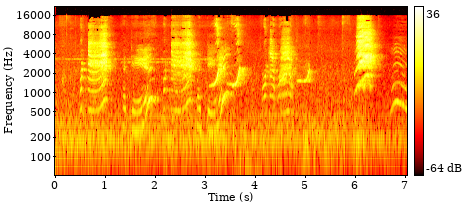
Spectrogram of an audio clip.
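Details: Busy run of parrot chatter, many brief arching and upswept syllables in quick succession, broken by a loud raspy burst near the end; a steady low hum runs throughout.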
